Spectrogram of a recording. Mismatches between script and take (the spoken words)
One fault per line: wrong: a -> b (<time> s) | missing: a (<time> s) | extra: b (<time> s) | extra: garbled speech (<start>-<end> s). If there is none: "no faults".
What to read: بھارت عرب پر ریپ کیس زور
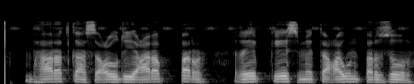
extra: کا سعودی (0.7 s)
extra: میں تعاون پر (3.0 s)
